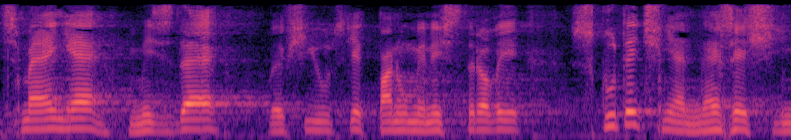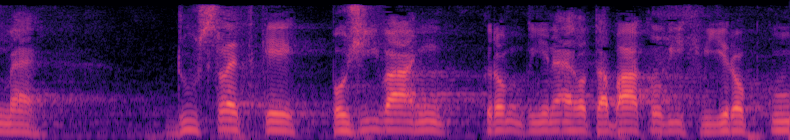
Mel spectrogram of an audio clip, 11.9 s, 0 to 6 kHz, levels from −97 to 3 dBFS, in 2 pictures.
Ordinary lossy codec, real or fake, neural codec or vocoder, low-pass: MP3, 32 kbps; fake; vocoder, 24 kHz, 100 mel bands, Vocos; 5.4 kHz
